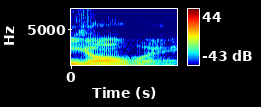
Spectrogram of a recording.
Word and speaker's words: Yahweh: The two most common pronunciations at this point are Jehovah and Yahweh.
